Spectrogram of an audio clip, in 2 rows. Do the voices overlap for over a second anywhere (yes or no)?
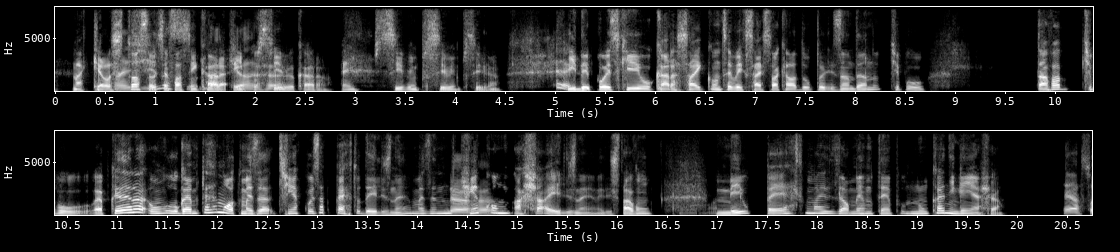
yes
